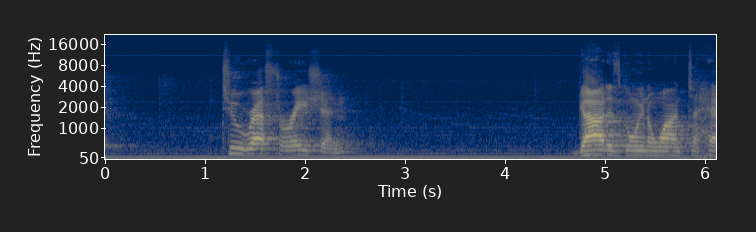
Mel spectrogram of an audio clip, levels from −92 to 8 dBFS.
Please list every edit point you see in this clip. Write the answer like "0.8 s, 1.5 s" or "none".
none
